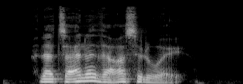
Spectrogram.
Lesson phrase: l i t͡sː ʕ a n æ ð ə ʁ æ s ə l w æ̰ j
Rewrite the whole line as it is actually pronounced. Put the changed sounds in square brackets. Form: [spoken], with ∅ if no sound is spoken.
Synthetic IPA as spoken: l [æ] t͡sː ʕ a n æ ð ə ʁ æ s ə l w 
